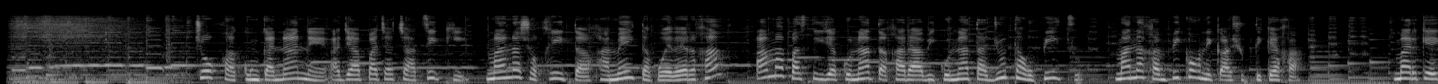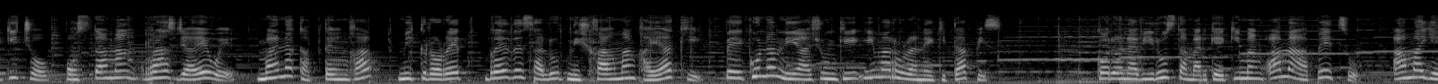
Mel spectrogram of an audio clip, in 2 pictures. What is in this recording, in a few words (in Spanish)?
quechua ancash, spot de radio; en caso de presentar sintomas; sospecha o confirmacion de contagio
